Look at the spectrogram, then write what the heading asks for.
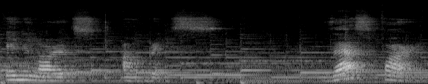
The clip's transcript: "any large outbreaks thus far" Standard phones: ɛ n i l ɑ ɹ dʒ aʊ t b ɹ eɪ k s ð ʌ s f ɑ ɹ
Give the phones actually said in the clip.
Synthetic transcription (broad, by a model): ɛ n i l ɑ ɹ dʒ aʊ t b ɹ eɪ s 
